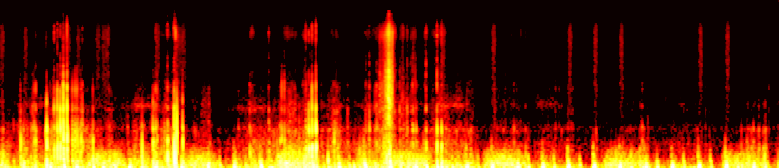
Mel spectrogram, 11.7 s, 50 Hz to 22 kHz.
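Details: Heartbeat after intense exercise at 134 bpm, audible without the microphone at the start: a fast, pounding beat under heavy breathing noise, consistent with sinus tachycardia after exertion.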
